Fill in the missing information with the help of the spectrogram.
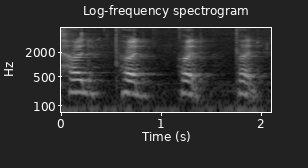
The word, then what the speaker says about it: Har: The chant is HUD. It's pronounced HUD. It's written H-A-R, HAR, but it's HUD.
